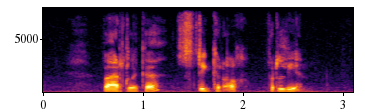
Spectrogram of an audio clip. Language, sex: Afrikaans, male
